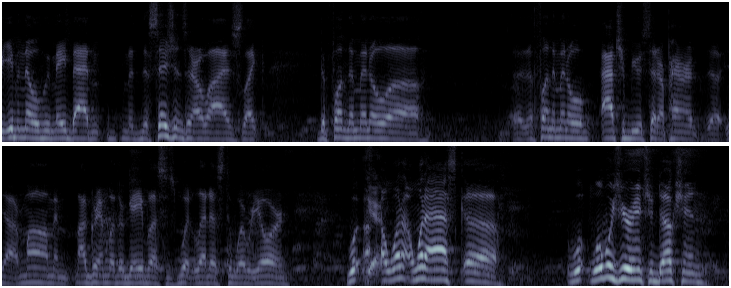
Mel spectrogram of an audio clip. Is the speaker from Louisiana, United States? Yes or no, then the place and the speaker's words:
yes; Louisiana, United States; I grew up in Louisiana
